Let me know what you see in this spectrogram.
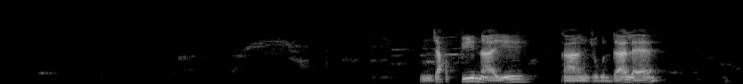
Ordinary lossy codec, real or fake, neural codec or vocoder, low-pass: AAC, 48 kbps; real; none; 5.4 kHz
